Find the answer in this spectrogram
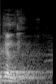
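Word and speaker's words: قُلْ: কোরআন সহি করে নাই, অনেকে কফ উচ্চারণ পারে না, সে কুল হু আল্লাহু আহাদ পড়তে পারে না, সে পড়ে কুল হু আল্লাহু আহাদ। কফকে কাফ দিয়ে পড়ে, কি দিয়া?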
